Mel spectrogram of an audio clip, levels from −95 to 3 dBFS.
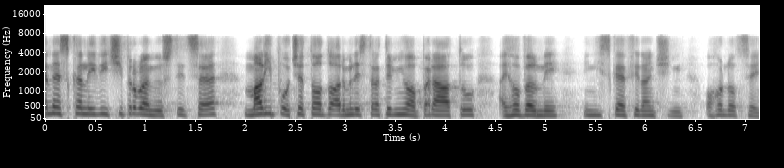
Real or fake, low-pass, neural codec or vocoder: fake; 7.2 kHz; codec, 16 kHz, about 1 kbps, DyCAST, with the encoder's durations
